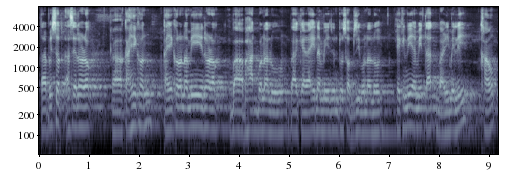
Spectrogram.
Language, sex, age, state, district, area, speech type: Assamese, male, 30-45, Assam, Charaideo, urban, spontaneous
